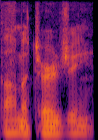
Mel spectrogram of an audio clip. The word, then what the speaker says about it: Thaumaturgy: You guys are I'm gonna butcher the pronunciation of it again. Thaumaturgy. Thaumaturgy.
